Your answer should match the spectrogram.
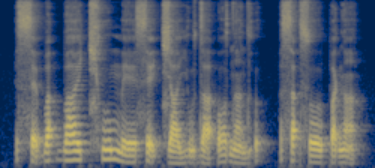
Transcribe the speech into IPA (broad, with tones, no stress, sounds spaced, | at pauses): s ɛ̰˦˨ b ä˦ ʔ b a˦ ɪ̯ t͡ɕʰ u˦ m e˨ ɪ̯ s ḛ˦˨ ɪ̯ t͡ɕ ä˨ j ṵ˦˨ d ä̰˦˨ ʔ ɔ˦ d ã˨ d ʊ˦ ʔ | s ä˦ ʔ sʰ o˨ ʊ̯ p ä̰˦˨ ɡ ã˦˨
